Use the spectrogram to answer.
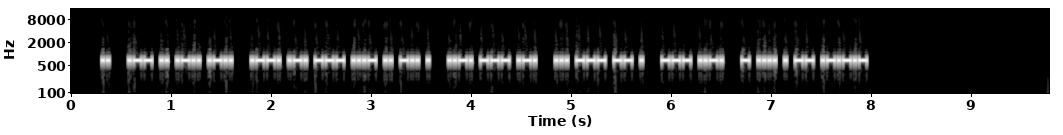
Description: Morse code, heard as a keyed tone, about 46 wpm, 700 Hz. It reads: I WILL PROVIDE FOR SOME OF THEM.
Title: Sentences from Top 1000 Words - Review Part 3 - 45wpm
